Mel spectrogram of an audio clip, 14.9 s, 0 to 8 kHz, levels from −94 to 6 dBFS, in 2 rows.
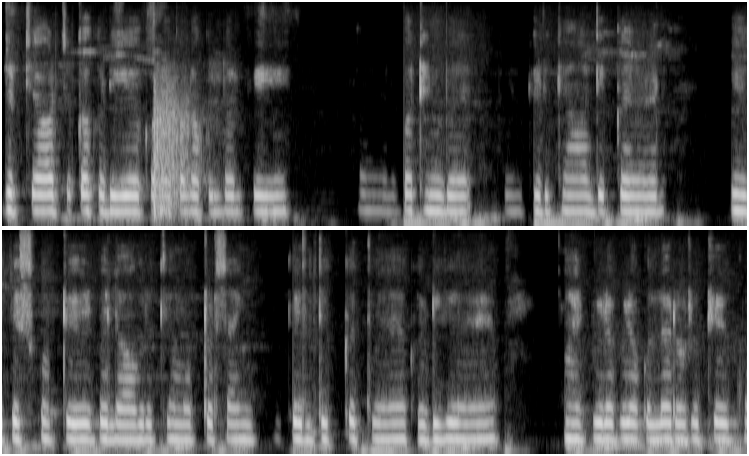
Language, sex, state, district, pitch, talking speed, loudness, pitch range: Rajasthani, female, Rajasthan, Nagaur, 210 Hz, 130 wpm, -20 LUFS, 210-215 Hz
